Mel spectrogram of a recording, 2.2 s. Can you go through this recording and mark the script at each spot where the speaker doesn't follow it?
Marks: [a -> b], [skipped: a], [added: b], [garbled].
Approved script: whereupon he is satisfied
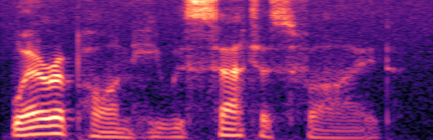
whereupon he [is -> was] satisfied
